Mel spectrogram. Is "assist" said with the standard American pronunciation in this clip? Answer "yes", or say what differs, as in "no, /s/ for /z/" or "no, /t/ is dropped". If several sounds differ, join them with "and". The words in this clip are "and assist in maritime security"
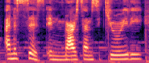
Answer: yes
